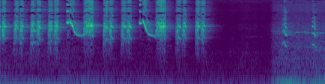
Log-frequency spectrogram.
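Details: Singing Javan myna in full-song mode with mimicked phrases: rapid harsh chattering notes broken by two swooping whistles, a silent gap, then faint chips and a thin drawn-out whistle.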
